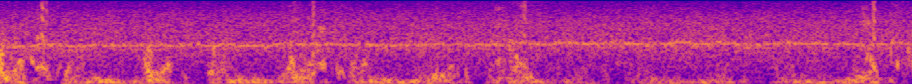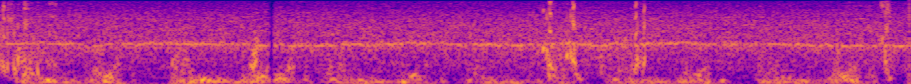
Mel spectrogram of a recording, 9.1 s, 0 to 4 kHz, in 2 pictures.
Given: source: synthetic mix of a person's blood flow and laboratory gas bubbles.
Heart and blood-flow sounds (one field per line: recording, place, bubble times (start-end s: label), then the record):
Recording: Doppler ultrasound of blood flow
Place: precordium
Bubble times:
0.00-0.33 s: bubbles
1.41-1.77 s: bubbles
2.08-2.39 s: bubbles
2.48-2.74 s: bubbles
4.29-4.89 s: bubbles
7.25-7.83 s: bubbles
8.79-9.07 s: bubbles
From the record:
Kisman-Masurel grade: 222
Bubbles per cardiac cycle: several, 3 to 8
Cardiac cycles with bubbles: 10 to 50%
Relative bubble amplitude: moderate (0.250 to 0.450)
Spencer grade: 2 (many but less than half of the cardiac periods contain bubble signals, singularly or in groups)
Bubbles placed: anywhere in the cardiac cycle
